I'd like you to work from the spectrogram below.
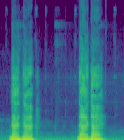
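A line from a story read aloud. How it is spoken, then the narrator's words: Loud reply. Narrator (Chinese): 我大声的答应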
